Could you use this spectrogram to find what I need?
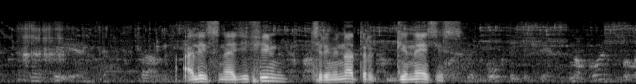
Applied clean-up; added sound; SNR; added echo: none; Sink (filling or washing); 18 dB; none.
